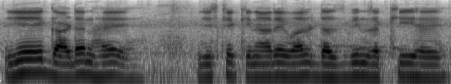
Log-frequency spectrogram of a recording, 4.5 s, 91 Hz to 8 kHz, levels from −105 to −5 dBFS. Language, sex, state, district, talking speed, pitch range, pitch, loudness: Hindi, male, Uttar Pradesh, Lucknow, 130 wpm, 130-145 Hz, 135 Hz, -15 LUFS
